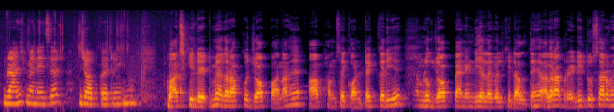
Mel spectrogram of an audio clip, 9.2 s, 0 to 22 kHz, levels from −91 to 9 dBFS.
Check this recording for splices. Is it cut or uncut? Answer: cut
